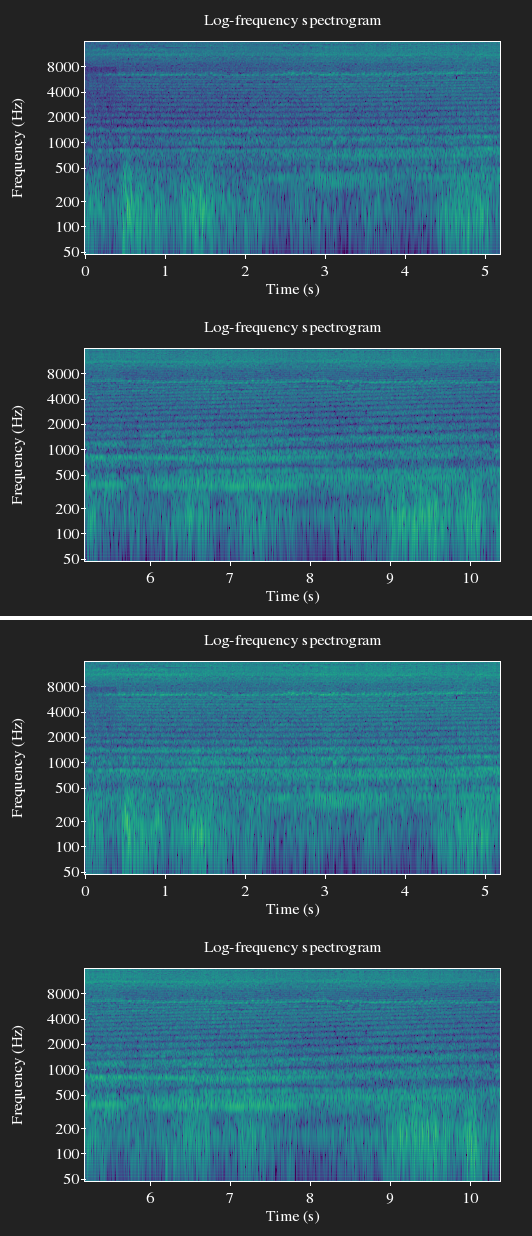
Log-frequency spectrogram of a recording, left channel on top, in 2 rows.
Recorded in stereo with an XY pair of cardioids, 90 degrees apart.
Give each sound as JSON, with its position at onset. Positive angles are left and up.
{"t": 0.0, "sound": "a drone", "azimuth_deg": -60}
